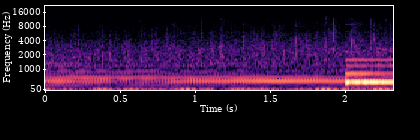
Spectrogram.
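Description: Soft background piano music: a chord held and slowly fading, with no new note struck until just after the end.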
